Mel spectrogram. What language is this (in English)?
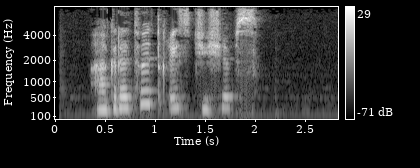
Georgian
